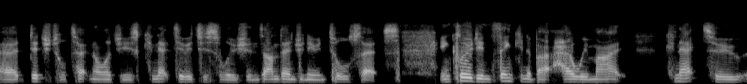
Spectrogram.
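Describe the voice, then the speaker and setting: A man speaks with a northern English accent in a bright, sharp tone. The sound is dry and close, with no echo. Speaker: engineering manager at a defence company presenting a challenge. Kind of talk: webinar presentation. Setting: video call webinar, on site without camera. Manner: hesitant, many fillers.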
